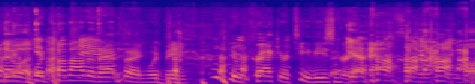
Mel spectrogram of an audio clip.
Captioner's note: laughter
